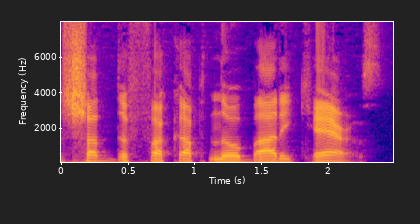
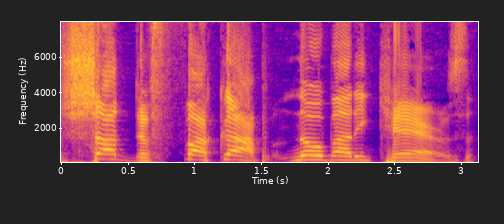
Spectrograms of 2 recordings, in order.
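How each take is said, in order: First: Said in the usual way. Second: Loud, high, slow shout, much higher pitch; a hammed-up yell at critics; mock shout. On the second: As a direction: bellow it like an angry poster. Reading a tweet, acting it out.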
